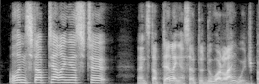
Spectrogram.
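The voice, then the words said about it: Weak put-on Latin American accent. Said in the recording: “I was trying. That's not a great Latin accent, Latinx accent.”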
